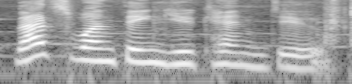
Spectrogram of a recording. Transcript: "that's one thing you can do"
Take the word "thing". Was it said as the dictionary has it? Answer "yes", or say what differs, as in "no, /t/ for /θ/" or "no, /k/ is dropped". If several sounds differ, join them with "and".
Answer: yes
